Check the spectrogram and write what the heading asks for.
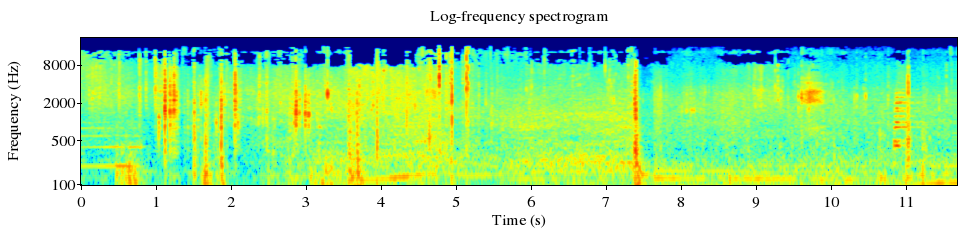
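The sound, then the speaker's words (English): A pickup truck is locked with a short, sharp horn chirp after a series of clicks and rustling handling noises, heard outdoors on a pitch-black, cold night with no talking. “Locking up the truck.”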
